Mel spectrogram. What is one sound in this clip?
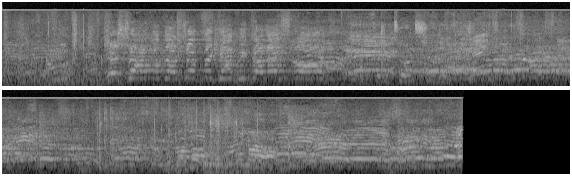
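A crowd of protesters shouts and chants loudly outdoors.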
